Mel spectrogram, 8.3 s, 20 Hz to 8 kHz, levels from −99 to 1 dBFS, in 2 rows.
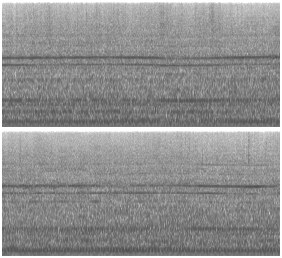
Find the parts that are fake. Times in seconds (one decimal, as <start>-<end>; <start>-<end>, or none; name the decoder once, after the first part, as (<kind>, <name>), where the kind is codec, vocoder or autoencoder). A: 4.0-6.1 (codec, DAC)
